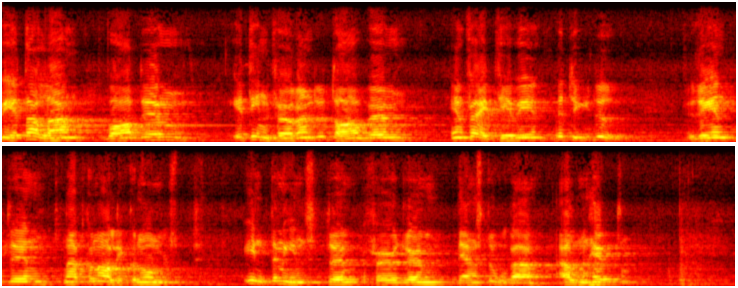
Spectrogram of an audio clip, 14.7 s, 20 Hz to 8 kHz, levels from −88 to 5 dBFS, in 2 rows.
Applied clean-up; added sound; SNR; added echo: none; none; none; reverberation time 0.5 s.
